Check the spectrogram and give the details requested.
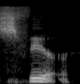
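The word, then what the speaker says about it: S-Phyre: think also like sunglasses always called it sire same same but he was saying that he's pretty sure the intended pronunciation is sphere which I said why yeah but why is there a Hy in there then yeah that throws it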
